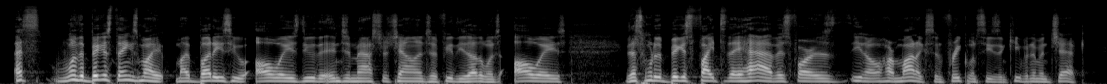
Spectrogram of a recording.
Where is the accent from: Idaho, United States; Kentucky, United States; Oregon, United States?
Kentucky, United States; I'm from Kentucky.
